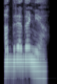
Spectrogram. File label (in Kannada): "ಅಗ್ರಗಣ್ಯೆ", Kannada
